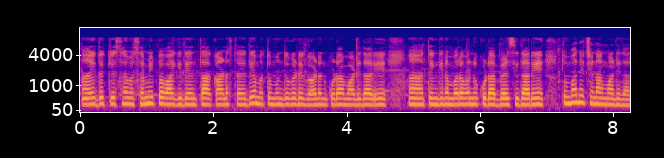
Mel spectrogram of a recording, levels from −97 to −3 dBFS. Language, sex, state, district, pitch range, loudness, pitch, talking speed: Kannada, female, Karnataka, Dakshina Kannada, 205-215 Hz, -25 LUFS, 210 Hz, 140 wpm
